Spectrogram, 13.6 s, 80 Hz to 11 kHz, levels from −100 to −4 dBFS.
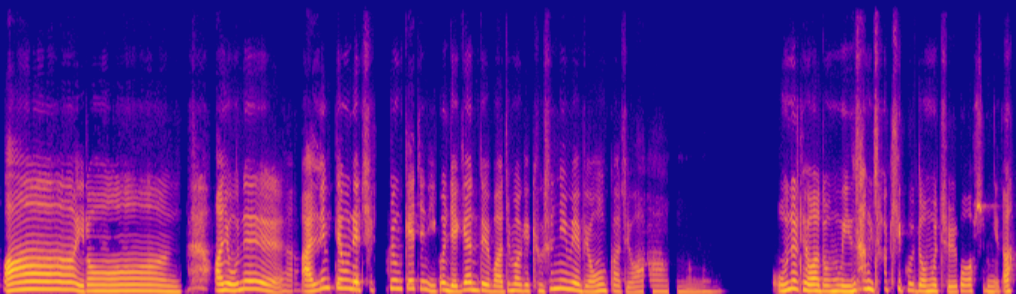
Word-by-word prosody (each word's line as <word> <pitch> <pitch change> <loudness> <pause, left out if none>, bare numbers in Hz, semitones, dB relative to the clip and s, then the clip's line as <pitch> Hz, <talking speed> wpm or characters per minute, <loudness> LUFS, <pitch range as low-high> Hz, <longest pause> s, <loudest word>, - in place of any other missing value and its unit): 아 280 +2 +5
이런. 225 -2 0 0.4
아니 245 +1 +4
오늘 240 -6 +1
알림 265 +12 +1
때문에 310 -5 +2
집중 290 +4 -6
깨진 305 -3 -3
이건 230 +2 -1
얘기하는데 240 +2 +1
마지막에 220 +3 -2
교수님의 280 +4 -2
명언까지 205 -1 -5
와. 190 +2 -8 1.7
오늘 280 +7 +1
대화 230 -4 +3
너무 210 0 -1
인상적이고 255 +4 -1
너무 215 0 0
즐거웠습니다. 205 0 -4
230 Hz, 245 characters per minute, -21 LUFS, 210-275 Hz, 1.7 s, 아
